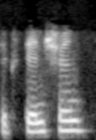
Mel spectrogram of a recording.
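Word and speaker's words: XXXTentacion: say about the rapper his name is it's pronounced extension and I remember the first time I heard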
